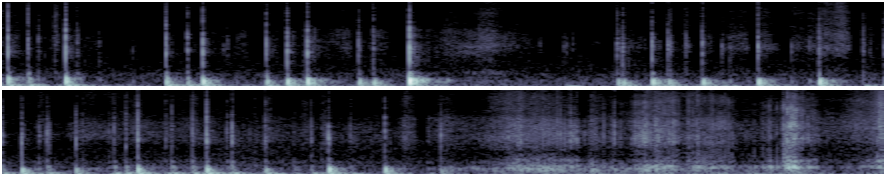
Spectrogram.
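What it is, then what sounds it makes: Backgammon case lid scratched with nails. Fingernails scratch and grip the textured map-print lid of a closed, hollow backgammon case. The result is a quick series of dry, low, hollow taps and scrapes that die away almost instantly. Toward the end they give way to a softer, steadier scratching rustle.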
